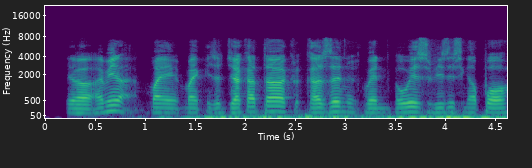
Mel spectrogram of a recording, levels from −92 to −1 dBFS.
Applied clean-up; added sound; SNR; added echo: neural mask model DeepFilterNet 3.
